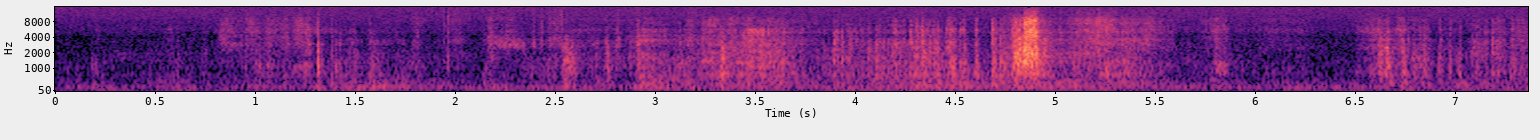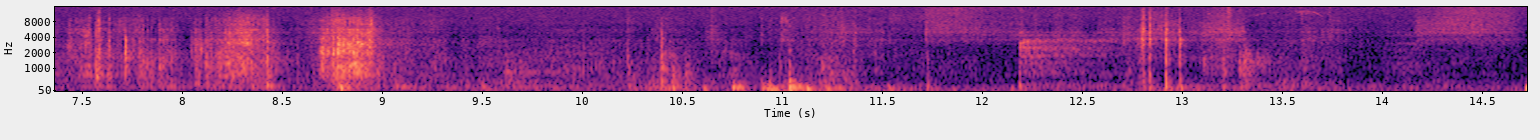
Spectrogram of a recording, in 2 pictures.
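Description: Paper pages of a book being leafed through and turned, in a series of short rustles, the loudest about five seconds in and around eight to nine seconds in. A few low thumps follow near the end.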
